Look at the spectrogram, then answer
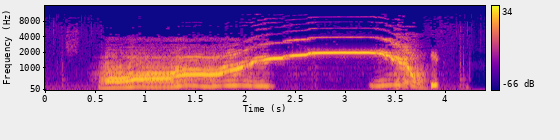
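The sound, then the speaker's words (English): A person imitates a bull elk's advertising bugle: a low, raspy growl slides up into a long, sustained high whistle, then drops sharply back to a brief low grunt and a short chuck. “now you're doing the advertising bugle, or display bugle, as you like to call it.”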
